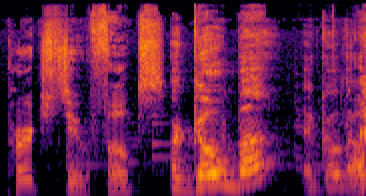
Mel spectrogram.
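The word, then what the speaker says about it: Guoba: Goba? How Goba? do you say his name? Goba? Gooba? No, it's not Gooba.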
